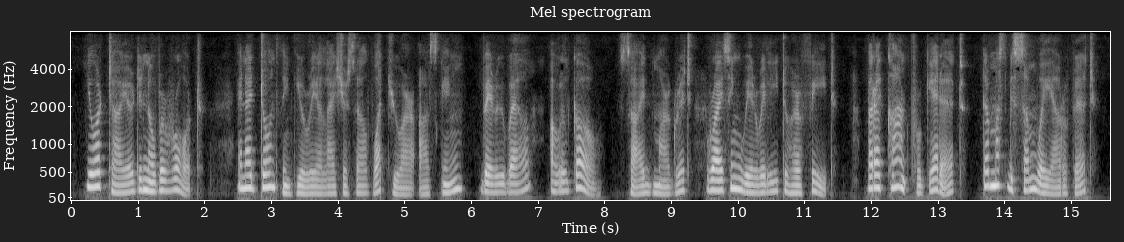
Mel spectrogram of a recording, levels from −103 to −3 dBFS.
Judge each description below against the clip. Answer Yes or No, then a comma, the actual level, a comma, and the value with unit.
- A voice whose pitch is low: No, medium, 155 Hz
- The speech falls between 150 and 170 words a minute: Yes, average, 160 wpm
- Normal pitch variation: No, wide, 6.7 semitones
